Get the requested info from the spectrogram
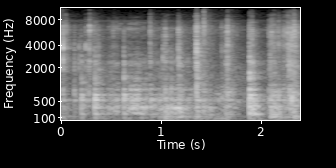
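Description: Hard plastic parts of a Lego Bionicle-style figure clicking and rattling as its legs are adjusted and its feet set down on a Lego baseplate: a run of small irregular clicks, with a sharper knock near the end.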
